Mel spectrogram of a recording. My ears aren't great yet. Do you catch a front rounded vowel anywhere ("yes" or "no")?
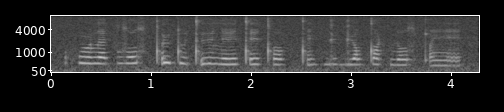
yes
